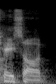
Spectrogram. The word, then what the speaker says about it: Kason: Yeah, Kason. Kason. Yeah, like Jason, but Yeah. only with a K.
